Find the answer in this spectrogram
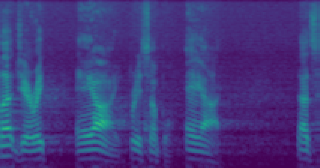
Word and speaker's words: Ai: Ai. Pretty simple. Ai. That's how it's spelled. That's how it's pronounced.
